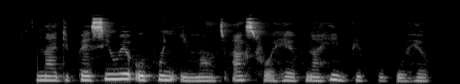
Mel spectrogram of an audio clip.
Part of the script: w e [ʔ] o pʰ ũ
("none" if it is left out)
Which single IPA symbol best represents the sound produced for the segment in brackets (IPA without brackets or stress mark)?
ʔ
